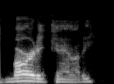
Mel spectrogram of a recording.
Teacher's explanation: There was a big, you might say, maybe north of England or Scottish R sound.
